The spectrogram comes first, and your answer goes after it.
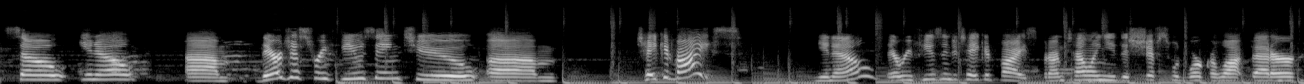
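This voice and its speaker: A woman's voice: mid-range voice, animated, slow pace, sharp tone, faint music behind. A woman giving a rambling, unscripted true crime commentary in a self-assured, boastful, argumentative way.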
